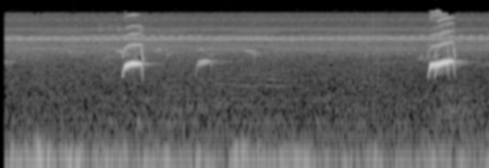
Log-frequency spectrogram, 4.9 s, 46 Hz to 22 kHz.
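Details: Streamer-tailed tyrant (Gubernetes yetapa), recorded 29 November 2008, gives two loud, sharp whistled calls about three seconds apart, each a quick rising-falling note with harmonics, plus a fainter note between, over steady insect hiss.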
